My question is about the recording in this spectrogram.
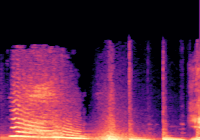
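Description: A man's long, high-pitched laughing cry that slides steeply down in pitch, over background music that turns to a steady beat near the end.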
